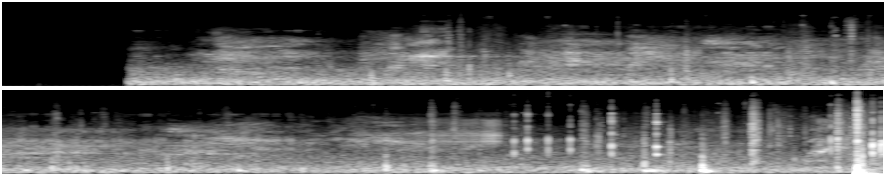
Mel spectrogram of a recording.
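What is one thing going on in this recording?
Footsteps creak softly on wooden floorboards.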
